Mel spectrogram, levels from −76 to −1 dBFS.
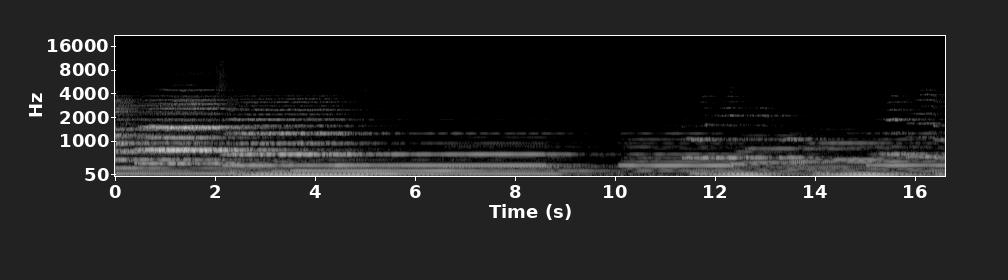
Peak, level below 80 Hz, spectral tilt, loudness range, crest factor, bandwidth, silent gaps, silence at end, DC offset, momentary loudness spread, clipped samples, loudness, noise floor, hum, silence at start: -12 dBFS; -40 dBFS; -7.5 dB/octave; 14 LU; 20 dB; 10 kHz; none; 0 s; under 0.1%; 17 LU; under 0.1%; -33 LUFS; -53 dBFS; none; 0 s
